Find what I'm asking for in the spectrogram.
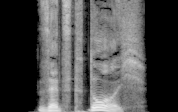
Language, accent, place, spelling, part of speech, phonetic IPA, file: German, Germany, Berlin, setzt durch, verb, [ˌzɛt͡st ˈdʊʁç], De-setzt durch.ogg
- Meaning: inflection of durchsetzen: 1. second/third-person singular present 2. second-person plural present 3. plural imperative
